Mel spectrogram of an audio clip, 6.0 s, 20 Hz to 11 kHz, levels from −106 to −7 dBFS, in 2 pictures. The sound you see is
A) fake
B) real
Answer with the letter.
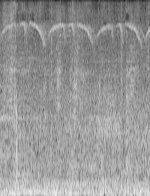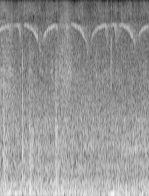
A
